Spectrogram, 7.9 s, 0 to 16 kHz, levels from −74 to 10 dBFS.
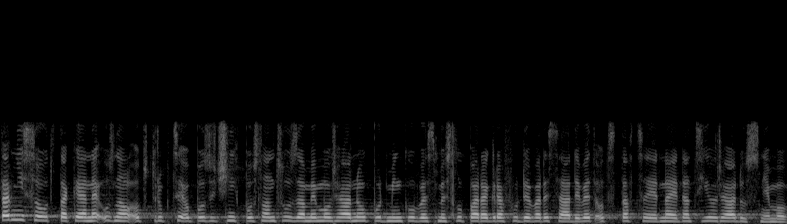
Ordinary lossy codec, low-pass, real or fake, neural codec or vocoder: MP3, 64 kbps; 7.2 kHz; real; none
